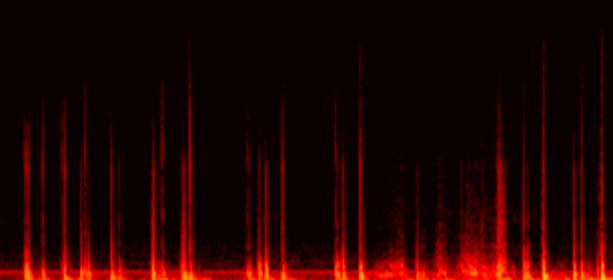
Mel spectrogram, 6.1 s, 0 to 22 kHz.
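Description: Long white nails tap and scratch a thin, flat green plastic cutting board with a hanging hole, giving 19 short, dry, clicky taps over a steady low hum. Between 4 and 5 seconds, softer scratching fills the gaps before the quick taps return.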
